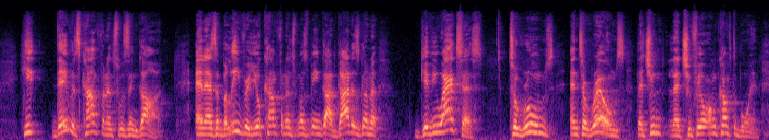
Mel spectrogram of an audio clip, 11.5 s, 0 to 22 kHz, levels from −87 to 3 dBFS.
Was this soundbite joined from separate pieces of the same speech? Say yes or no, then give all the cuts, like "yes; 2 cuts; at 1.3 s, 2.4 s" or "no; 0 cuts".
no; 0 cuts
